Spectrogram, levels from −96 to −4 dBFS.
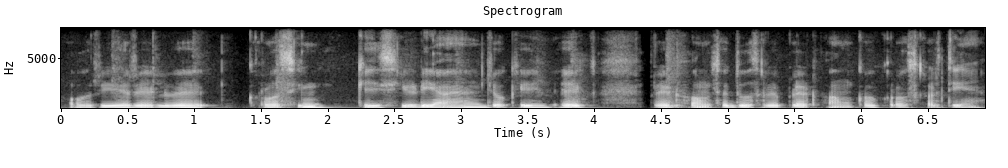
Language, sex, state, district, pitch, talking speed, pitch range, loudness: Hindi, male, Uttar Pradesh, Saharanpur, 105 Hz, 155 wpm, 105-110 Hz, -17 LUFS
